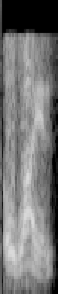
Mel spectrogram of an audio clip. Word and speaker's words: Orion: And also, just so you know, the pronunciation of my name is Orion. It's like the constellation.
